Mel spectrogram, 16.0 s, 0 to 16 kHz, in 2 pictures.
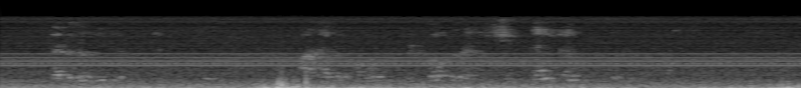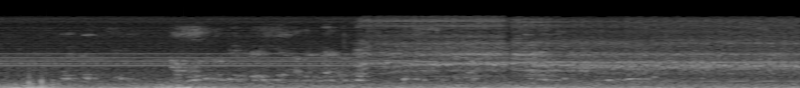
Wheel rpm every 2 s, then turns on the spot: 0, 0, 0, 0, 0, 20, 60, 70.
none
